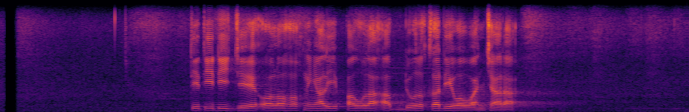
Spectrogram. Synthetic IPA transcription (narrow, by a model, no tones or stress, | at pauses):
t̪it̪idid͡ʒeɔlɔɦɔk̚niŋalipaulaʔab̚dʊlkərdiwawaɲt͡ʃaɾa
